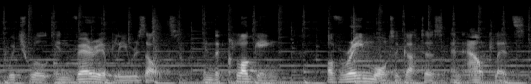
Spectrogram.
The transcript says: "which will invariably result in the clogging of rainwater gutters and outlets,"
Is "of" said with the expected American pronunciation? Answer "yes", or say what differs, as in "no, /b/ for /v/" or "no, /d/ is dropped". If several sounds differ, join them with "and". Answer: yes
